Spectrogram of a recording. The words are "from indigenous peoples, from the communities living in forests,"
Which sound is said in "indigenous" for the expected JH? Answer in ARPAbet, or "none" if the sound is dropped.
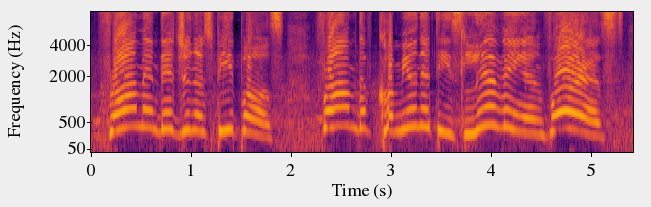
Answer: JH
